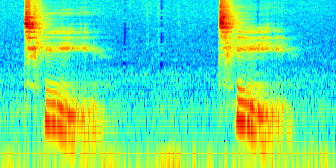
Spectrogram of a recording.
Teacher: You want to make sure that there's a tiny puff of air releasing with the T in T, T, or else it might sound more like D, D. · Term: air puff sound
